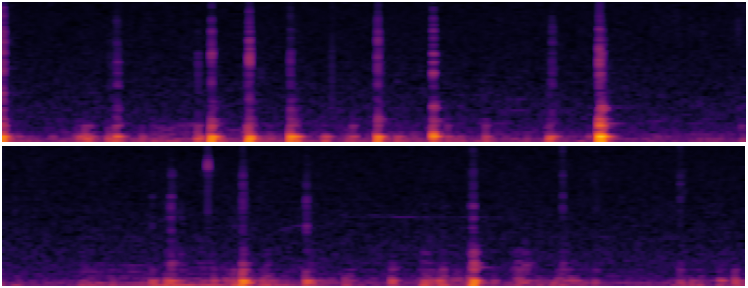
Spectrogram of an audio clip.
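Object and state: Metal microphone mesh grille being picked and scratched.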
